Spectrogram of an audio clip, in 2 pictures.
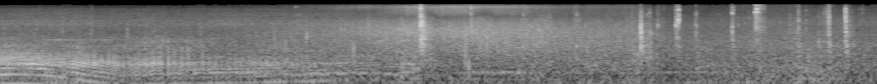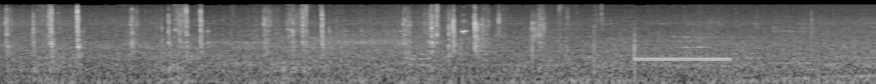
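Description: Background music dies away in the first few seconds and gives way to a steady hiss with scattered sharp clicks. Near the end, a payphone receiver gives a one-second telephone ringing tone.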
